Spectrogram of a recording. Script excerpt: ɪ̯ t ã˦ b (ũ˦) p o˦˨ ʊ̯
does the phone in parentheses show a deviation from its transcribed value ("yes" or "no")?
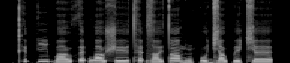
yes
